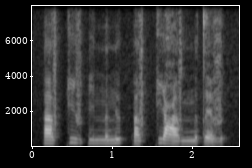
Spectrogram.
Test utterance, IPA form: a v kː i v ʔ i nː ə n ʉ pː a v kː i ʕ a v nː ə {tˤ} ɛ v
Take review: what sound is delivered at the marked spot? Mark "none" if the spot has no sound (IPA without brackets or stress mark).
t̪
